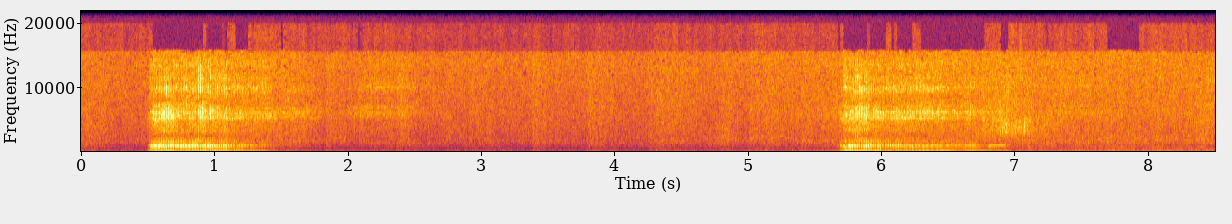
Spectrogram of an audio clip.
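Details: Loud, drawn-out rattling snoring breaths about five seconds apart over room hum; a dog snoring.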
